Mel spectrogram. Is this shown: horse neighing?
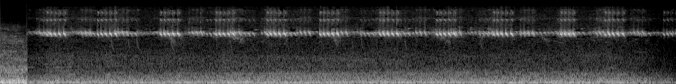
no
